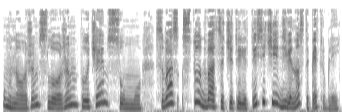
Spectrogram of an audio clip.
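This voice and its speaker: Fussy pompous salesman, read by a man, audiobook, lively pitch, dry sound. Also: no echo. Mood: unctuous. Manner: fussy, formal, drawn-out. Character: pompous smooth-talking male furniture salesman. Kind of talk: audiobook reading.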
